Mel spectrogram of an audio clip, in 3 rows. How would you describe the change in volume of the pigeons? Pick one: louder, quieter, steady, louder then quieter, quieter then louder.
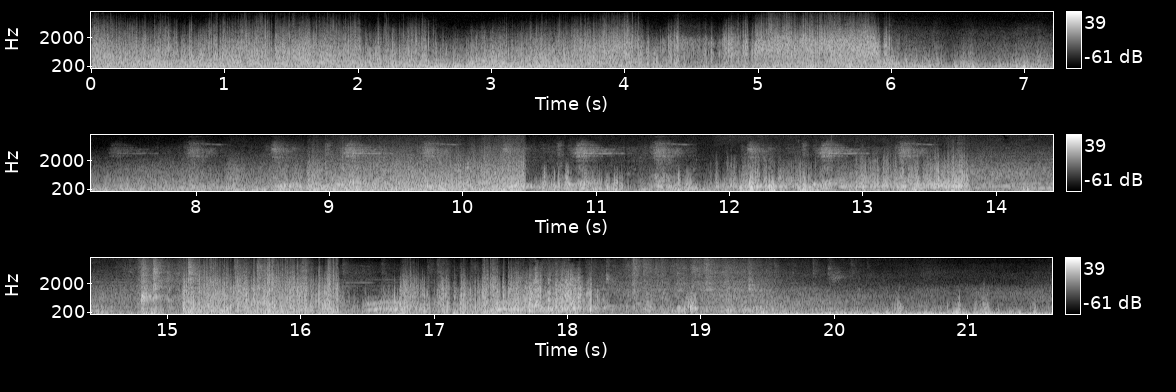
steady.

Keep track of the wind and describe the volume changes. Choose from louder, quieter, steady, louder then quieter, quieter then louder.
steady.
